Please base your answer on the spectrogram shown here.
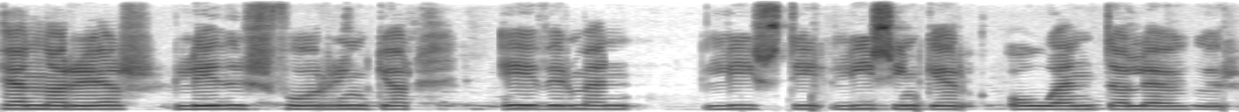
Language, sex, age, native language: Icelandic, male, 11, Icelandic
